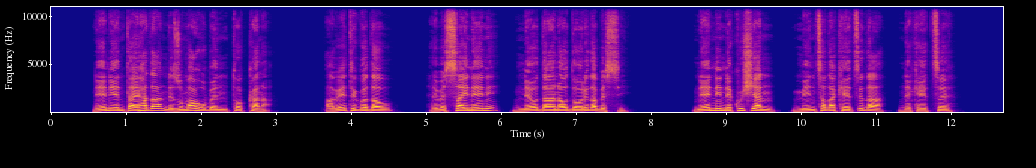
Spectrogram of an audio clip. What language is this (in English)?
Gofa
